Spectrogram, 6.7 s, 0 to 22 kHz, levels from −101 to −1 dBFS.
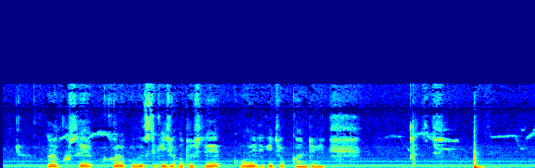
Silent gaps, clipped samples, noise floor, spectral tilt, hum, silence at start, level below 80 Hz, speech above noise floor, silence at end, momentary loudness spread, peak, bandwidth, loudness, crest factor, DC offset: none; under 0.1%; -53 dBFS; -7.5 dB/octave; none; 0.6 s; -46 dBFS; 27 dB; 0.65 s; 18 LU; -6 dBFS; 11.5 kHz; -27 LUFS; 22 dB; under 0.1%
